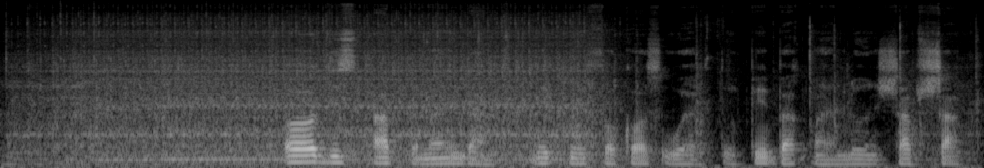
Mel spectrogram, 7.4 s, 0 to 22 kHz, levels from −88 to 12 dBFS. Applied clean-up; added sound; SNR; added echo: none; Engine / Mechanisms; 9 dB; none.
